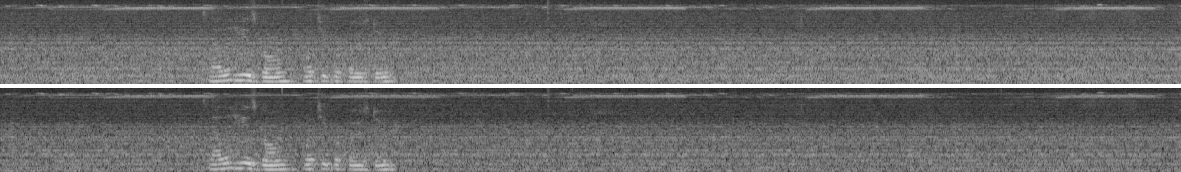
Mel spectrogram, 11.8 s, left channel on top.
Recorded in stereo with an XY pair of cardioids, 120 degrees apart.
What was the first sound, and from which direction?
An insect, 35° left.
